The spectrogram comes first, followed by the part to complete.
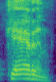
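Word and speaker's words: קרן: desta aqui Caron Caron a palavra Hebraica para ela é Karen ou querem é assim se pronuncia em hebraico querem se o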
